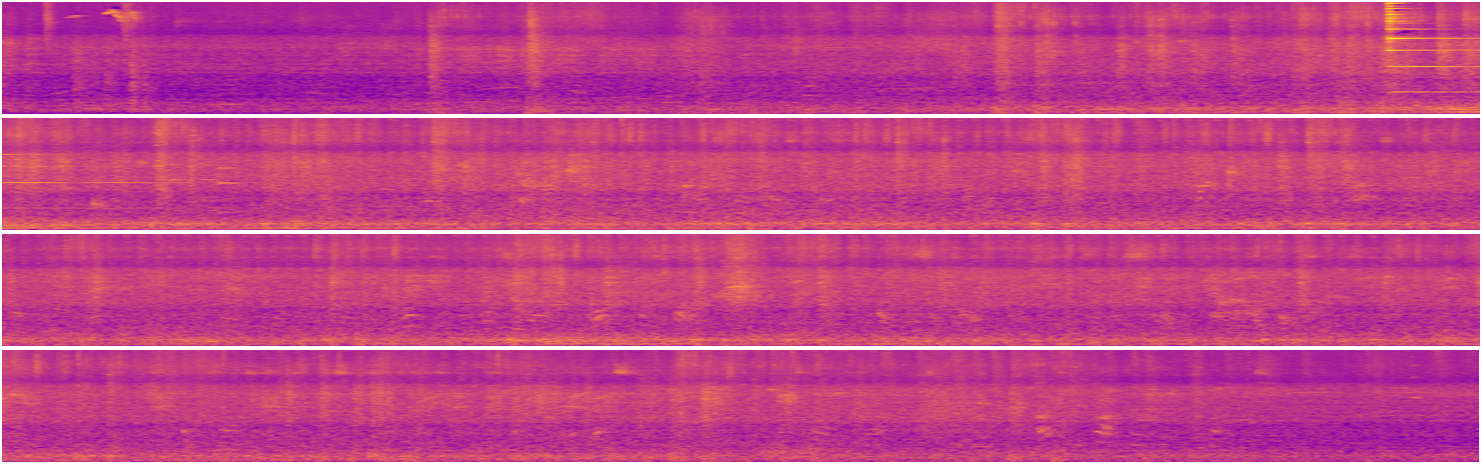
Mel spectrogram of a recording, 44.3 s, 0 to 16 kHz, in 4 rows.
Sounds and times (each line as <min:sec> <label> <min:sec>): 0:03.2 Old model tram, lot of vibrating sounds 0:40.9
